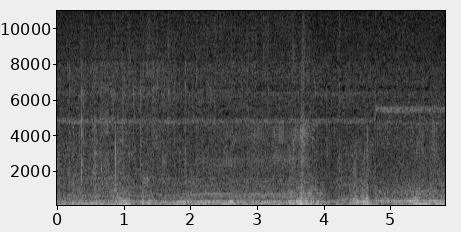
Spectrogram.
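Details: Humming of a wild bee colony disturbed during honey harvesting, a continuous low buzzing drone with rich overtones, broken by scattered clicks and brief rustling thumps.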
